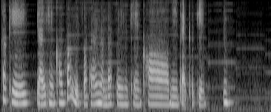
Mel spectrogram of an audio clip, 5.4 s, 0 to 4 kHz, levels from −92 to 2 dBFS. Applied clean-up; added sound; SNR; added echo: neural separator model SepFormer DNS4.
